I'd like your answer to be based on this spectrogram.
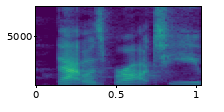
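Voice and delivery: plain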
